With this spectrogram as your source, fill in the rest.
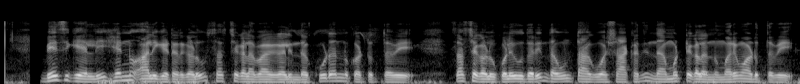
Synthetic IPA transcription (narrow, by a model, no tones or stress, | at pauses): be̞ːsikɛjɐlːiɦe̞nːuʔaːliɡeːʈɐɾɡɐɭusɐɾt͡ʃɐɡɐɭɐbʱaːɡɐɡɐɭind̪ɐkuːɽɐnːukɐʈːut̪ːɐʋe̞sɐɾt͡ʃɐɡɐɭukoɭɛʋud̪ɐɾind̪ɐuɳʈaːɡuʋɐʃaːkʰɐd̪ind̪ɐmɔʈːɛɡɐɭɐnːumɐɾɛmaːɽut̪ːɐʋe̞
